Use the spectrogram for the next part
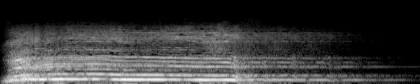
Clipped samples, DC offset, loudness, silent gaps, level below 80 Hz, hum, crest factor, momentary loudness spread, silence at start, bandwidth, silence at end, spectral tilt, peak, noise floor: under 0.1%; under 0.1%; -8 LUFS; none; -38 dBFS; none; 10 dB; 18 LU; 0.05 s; 6.2 kHz; 0.9 s; -8.5 dB/octave; 0 dBFS; -47 dBFS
